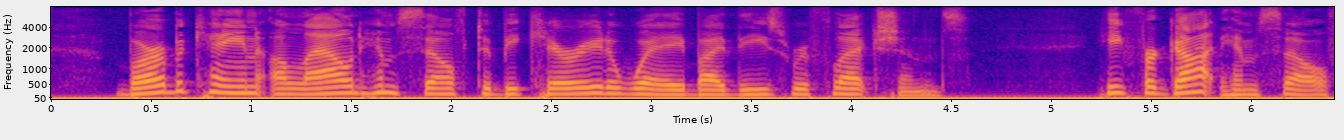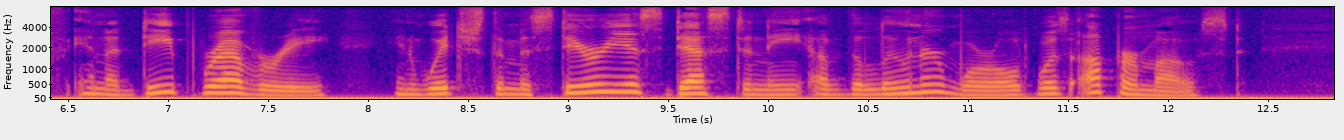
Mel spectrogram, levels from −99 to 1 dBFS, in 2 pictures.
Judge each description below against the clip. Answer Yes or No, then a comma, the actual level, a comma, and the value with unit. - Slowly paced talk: Yes, slow, 130 wpm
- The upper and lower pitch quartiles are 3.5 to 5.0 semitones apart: Yes, average, 4.6 semitones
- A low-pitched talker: No, medium, 175 Hz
